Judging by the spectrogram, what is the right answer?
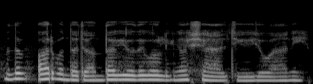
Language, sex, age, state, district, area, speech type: Dogri, female, 18-30, Jammu and Kashmir, Udhampur, rural, spontaneous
